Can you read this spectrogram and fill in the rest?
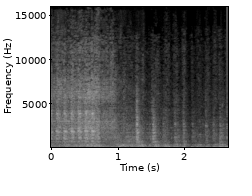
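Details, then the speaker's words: Nissan 180SX (LHD S14) on a Haltech ECU idles lumpy and uneven with stumbles, sounding like a lawnmower and running very rich; it is misfiring on fuel-fouled spark plugs. "It is running like shit. It does have fueled up plugs."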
